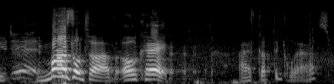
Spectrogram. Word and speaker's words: mazel tov: tov did i say it correctly you did mazel tov okay i've got the glass right here thank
